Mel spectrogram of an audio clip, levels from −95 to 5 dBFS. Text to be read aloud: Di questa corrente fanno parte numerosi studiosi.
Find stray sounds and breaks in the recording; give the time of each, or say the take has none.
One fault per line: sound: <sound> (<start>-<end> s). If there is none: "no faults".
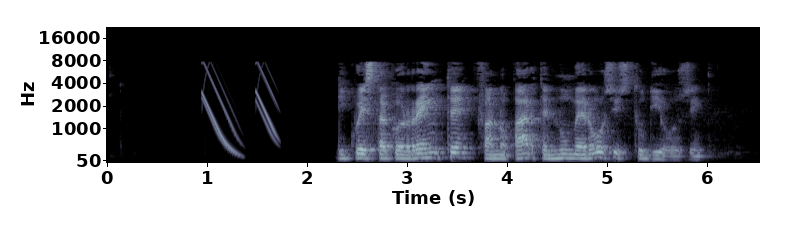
sound: chirp (1.0-1.8 s)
